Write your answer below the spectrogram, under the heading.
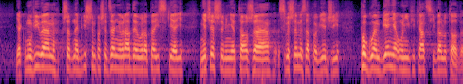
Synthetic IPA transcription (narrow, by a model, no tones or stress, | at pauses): jakmuvʲiwɛmpʂɛd̪najblʲiʂːɘmpɔɕɛd̪zɛɲɛmɾad̪ɘɛwɾɔpɛjskʲej | ɲɛt͡ɕɛʂɘmɲɛt̪ɔʐɛswɘʂɘmɘzapɔvʲjed͡ʑi | pɔɡwɛmbʲjeɲauɲifʲikat̪sʲjivalut̪ɔ̰vɛ̰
